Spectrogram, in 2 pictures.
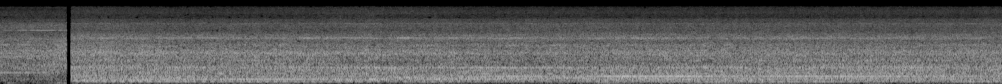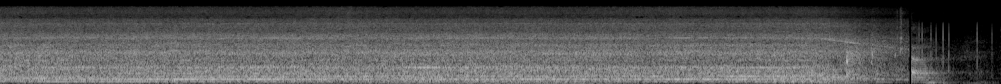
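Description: A motorised floor-scrubbing machine running on a wet hardwood floor, giving a loud, steady motor whine and hum. It winds down and stops near the end.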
